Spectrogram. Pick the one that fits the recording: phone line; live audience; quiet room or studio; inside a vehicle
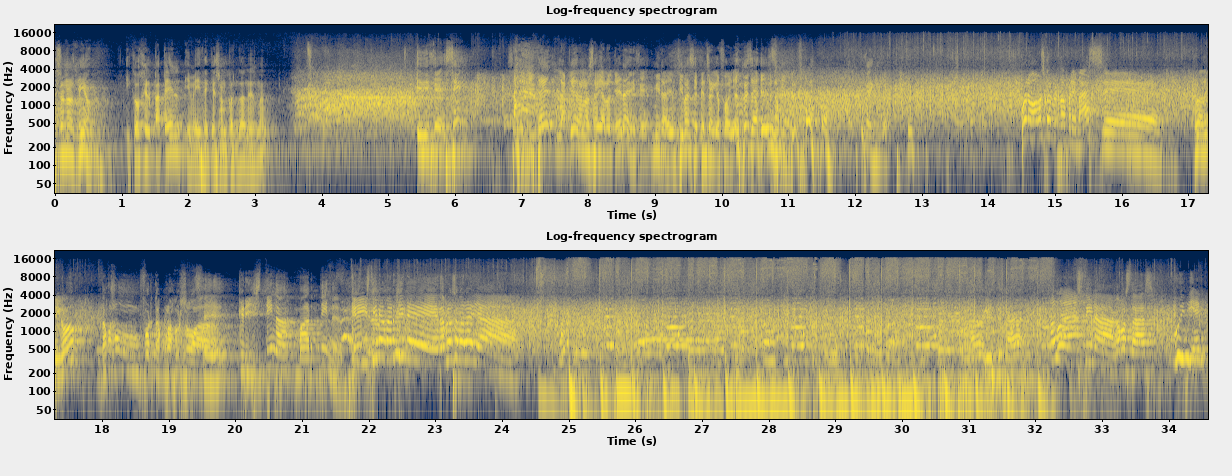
live audience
